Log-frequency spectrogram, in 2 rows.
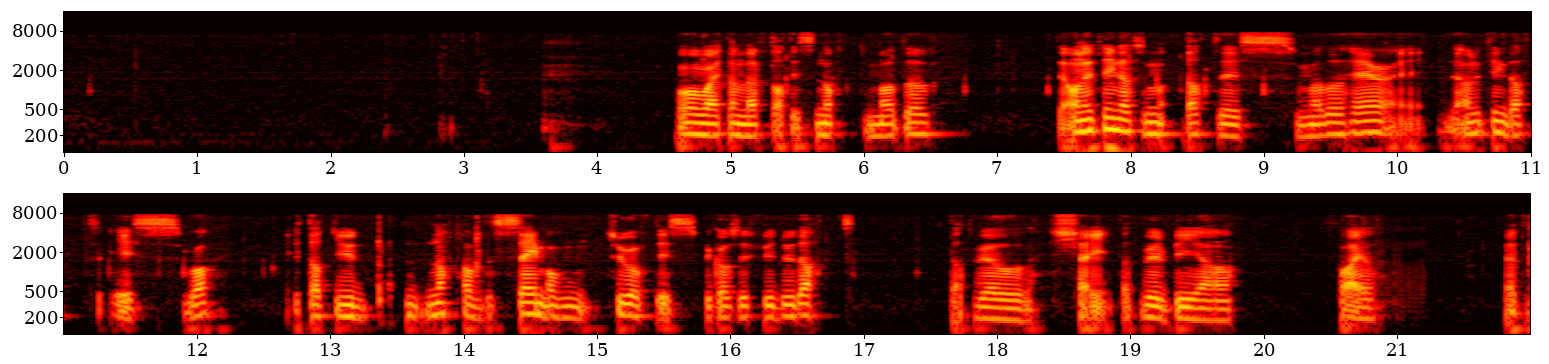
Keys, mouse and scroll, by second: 0.1-4.8 middle drag, 5.4-14.8 middle drag, 10.0-12.4 drag, 10.0-12.4 right drag, 12.9-14.4 drag, 12.9-14.4 right drag, 15.4-18.0 middle drag, 18.7-22.0 middle drag.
